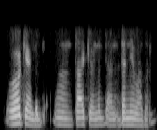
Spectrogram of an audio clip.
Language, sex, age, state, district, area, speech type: Telugu, male, 18-30, Andhra Pradesh, Chittoor, rural, conversation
